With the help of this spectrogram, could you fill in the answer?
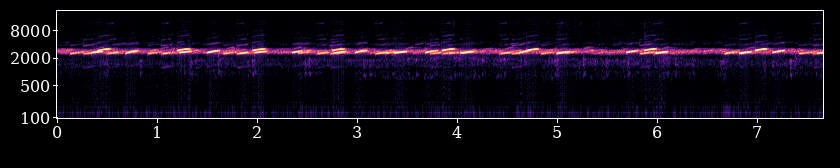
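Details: Spring dusk chorus of frogs in Ontario, Canada, many callers giving rapid high-pitched peeps that blend into a steady shrill band, loudness rising and falling in quick pulses, faint low background hum.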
